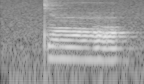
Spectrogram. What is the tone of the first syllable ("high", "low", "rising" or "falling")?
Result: low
